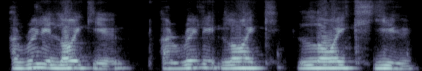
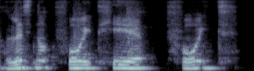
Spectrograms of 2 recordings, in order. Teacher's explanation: Diphthong I, like in like and fight and my, they change OI.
